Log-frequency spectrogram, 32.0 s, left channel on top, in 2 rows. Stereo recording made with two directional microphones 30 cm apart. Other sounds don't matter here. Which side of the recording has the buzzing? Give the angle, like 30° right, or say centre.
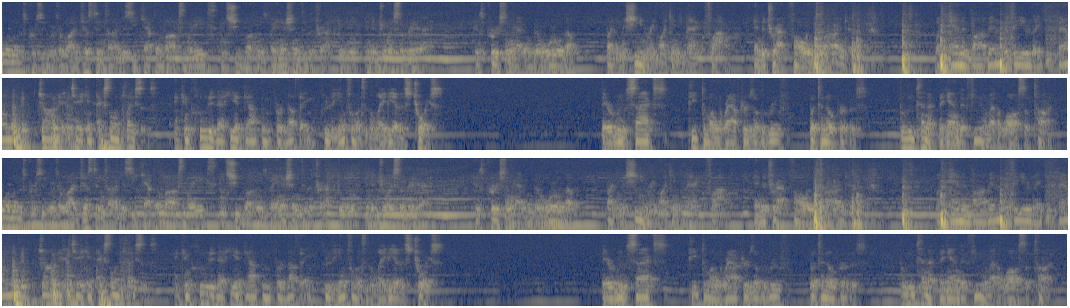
70° right.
